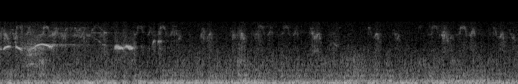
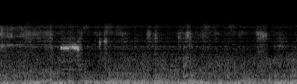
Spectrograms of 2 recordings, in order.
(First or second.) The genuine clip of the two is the first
